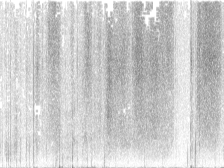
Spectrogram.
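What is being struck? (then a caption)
Thin flexible plastic book. Long nails tap and scratch across the surface of a thin, flexible, silver-grey plastic book. Sharp, dull taps punctuate a crinkly, tearing-like scratching hiss with bright rustle and quick, dry decays.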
